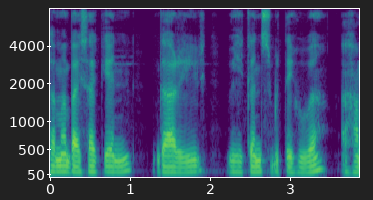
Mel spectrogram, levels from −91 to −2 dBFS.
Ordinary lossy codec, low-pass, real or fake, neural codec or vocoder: none; none; real; none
